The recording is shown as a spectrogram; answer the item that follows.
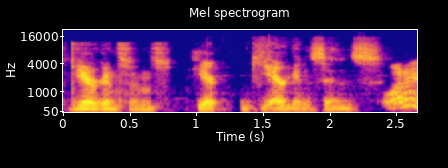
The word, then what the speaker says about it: Girgensons: Is it Zemgus Gergensons in Tampa? Is that how you say his name, Scott? Yes, Zemgus Girgensons.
